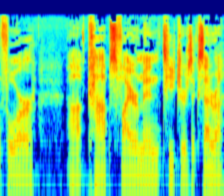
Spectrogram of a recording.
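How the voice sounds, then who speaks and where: A man with an American accent, a very deep, low pitch, monotone, flat intonation and a fairly slow pace, over a quiet background. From Chicago. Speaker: police sergeant. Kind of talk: radio interview.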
